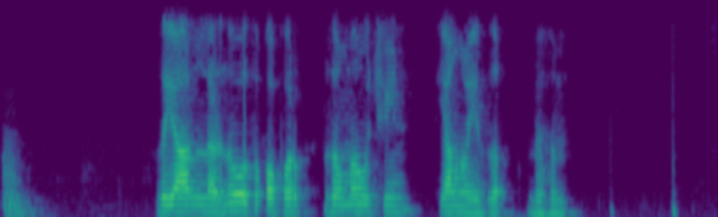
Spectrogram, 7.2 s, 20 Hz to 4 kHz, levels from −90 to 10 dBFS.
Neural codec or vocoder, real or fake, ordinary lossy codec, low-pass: none; real; Opus, 64 kbps; 3.6 kHz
